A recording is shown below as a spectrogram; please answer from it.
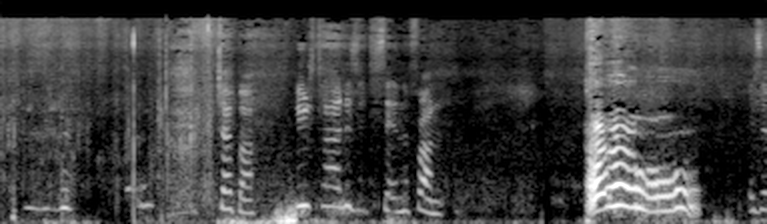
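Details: Sherpa, an Alaskan Malamute, vocalises amid a family's chatter about whose turn it is to sit in the front: short grumbling moans, then a loud, wavering, harmonic woo-like howl lasting about a second near the end, with human speech throughout.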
